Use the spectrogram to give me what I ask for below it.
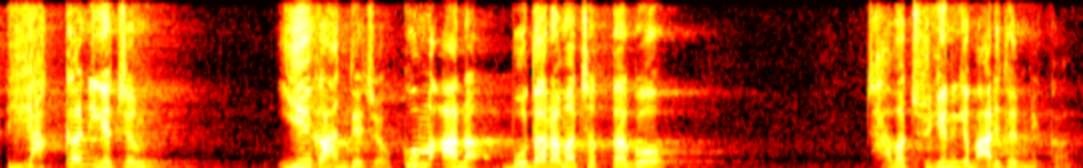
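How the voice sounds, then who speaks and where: A male pastor preaching a sermon in an animated way, dropping his voice to act out the characters in the story. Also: normal speed, long pauses. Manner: animated, acts out dialogue in lowered voice. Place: church sanctuary. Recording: reverberant church sanctuary.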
